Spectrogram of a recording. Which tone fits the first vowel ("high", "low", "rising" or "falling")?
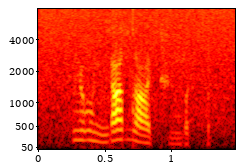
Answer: falling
